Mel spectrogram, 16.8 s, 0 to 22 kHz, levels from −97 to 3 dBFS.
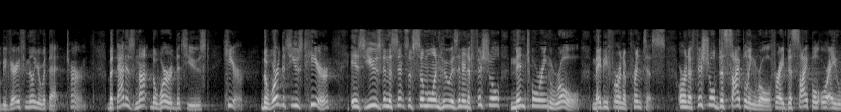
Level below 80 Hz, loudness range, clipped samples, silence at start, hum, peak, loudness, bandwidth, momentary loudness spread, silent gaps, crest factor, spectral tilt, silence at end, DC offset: -64 dBFS; 4 LU; under 0.1%; 0 s; none; -12 dBFS; -28 LUFS; 7.6 kHz; 12 LU; none; 16 dB; -6 dB/octave; 0 s; under 0.1%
